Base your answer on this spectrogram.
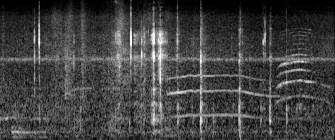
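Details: Domestic cats squabbling over food give a run of long, clear meows, each falling in pitch, with sharp clicks and clatter between them and a steady high background tone.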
